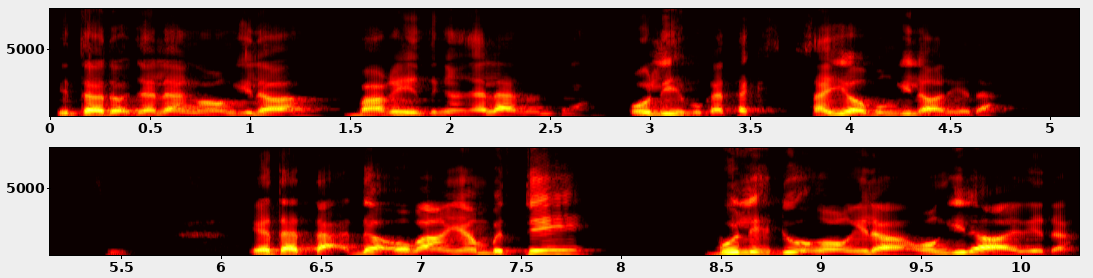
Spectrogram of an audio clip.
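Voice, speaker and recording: A middle-aged man with a northern Malaysian accent giving a mosque lecture, asking the audience questions and swinging between loud and quiet. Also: medium pitch, fast. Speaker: religious teacher. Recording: dull lo-fi recording.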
